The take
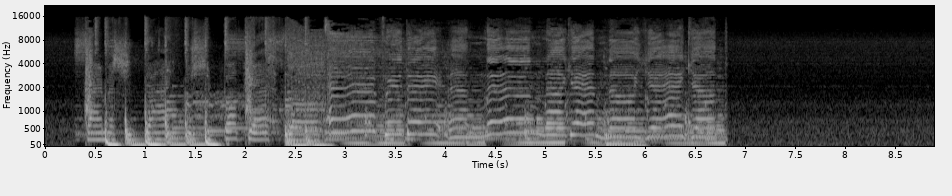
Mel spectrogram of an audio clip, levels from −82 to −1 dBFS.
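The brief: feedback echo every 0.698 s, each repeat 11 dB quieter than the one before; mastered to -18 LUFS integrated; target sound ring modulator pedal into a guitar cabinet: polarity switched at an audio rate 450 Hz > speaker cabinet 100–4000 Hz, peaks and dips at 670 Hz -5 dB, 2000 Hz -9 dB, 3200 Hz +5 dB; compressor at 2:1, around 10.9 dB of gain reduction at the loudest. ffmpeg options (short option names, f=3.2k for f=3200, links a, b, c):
-af "acompressor=threshold=-41dB:ratio=2,aecho=1:1:698|1396|2094:0.282|0.0789|0.0221,aeval=exprs='val(0)*sgn(sin(2*PI*450*n/s))':c=same,highpass=100,equalizer=f=670:t=q:w=4:g=-5,equalizer=f=2k:t=q:w=4:g=-9,equalizer=f=3.2k:t=q:w=4:g=5,lowpass=f=4k:w=0.5412,lowpass=f=4k:w=1.3066,volume=20.5dB"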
